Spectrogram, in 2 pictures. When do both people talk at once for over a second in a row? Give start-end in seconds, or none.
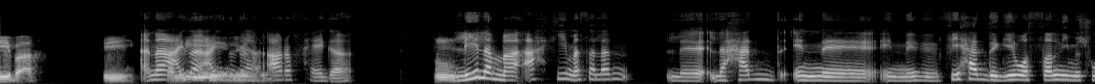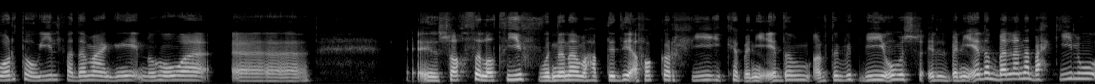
1.4-2.9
